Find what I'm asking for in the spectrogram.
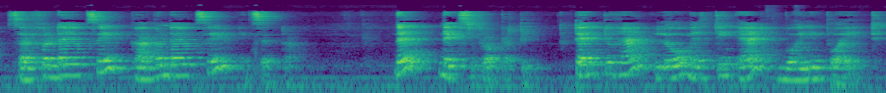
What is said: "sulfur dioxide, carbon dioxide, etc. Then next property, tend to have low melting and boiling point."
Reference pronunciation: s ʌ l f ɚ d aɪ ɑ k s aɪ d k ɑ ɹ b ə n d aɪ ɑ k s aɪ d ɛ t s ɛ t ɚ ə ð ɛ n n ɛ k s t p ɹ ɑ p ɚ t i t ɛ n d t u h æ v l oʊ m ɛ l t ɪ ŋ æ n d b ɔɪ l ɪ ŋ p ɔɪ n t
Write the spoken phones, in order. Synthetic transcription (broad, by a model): s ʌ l f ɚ d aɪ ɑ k s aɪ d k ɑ ɹ b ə n d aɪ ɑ k s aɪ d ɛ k s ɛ t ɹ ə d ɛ n n ɛ k s t p ɹ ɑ p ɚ t i t ɛ n d t u h æ v l oʊ m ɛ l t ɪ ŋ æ n d b ɔɪ l ɪ ŋ p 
